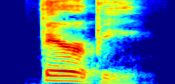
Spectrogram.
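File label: "therapy", British English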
